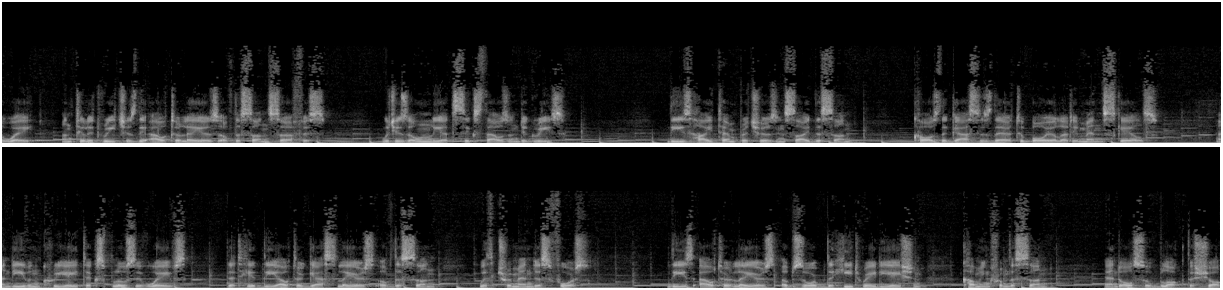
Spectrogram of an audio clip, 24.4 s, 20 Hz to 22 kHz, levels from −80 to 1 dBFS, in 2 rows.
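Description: No technical faults turn up anywhere in the recording.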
